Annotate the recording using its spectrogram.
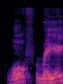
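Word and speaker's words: Wolf-Rayet: are what we call wolf ray stars so that's the way reasons pronounce radiates because it's french and these stars are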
